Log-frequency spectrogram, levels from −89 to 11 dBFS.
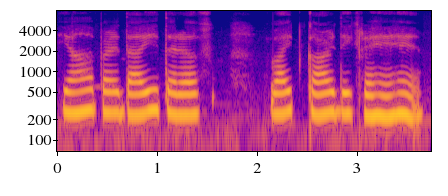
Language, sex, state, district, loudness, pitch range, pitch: Hindi, female, Arunachal Pradesh, Longding, -10 LUFS, 235-255 Hz, 245 Hz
